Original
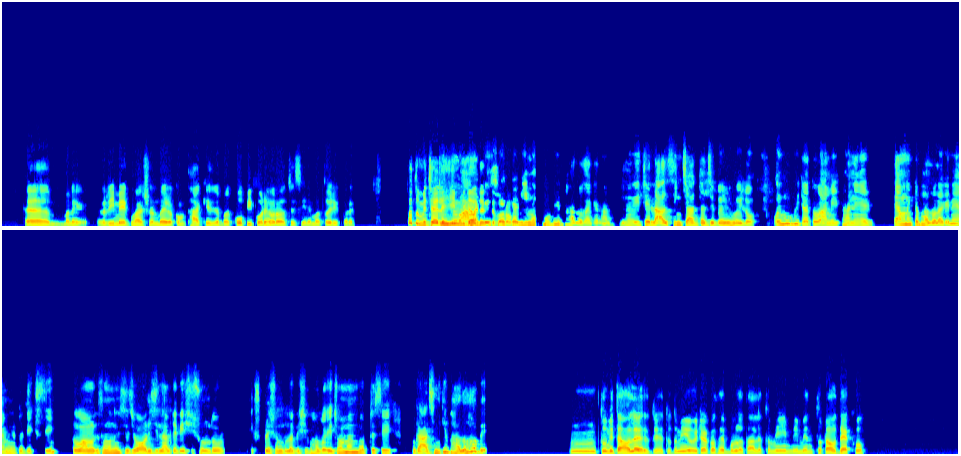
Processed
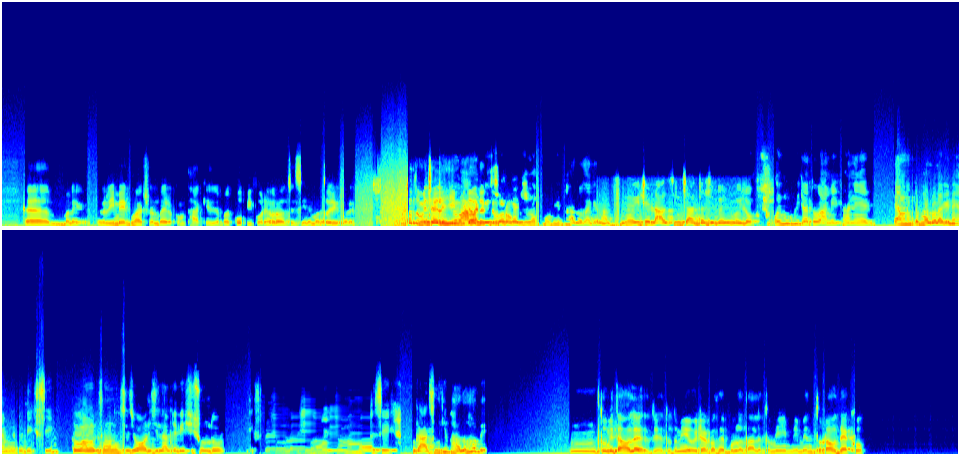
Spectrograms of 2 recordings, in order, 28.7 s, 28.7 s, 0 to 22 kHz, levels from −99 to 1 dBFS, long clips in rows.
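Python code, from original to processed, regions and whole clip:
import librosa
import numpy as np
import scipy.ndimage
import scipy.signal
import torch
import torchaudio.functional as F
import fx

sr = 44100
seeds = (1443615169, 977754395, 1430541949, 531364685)

y = fx.chain(x, sr, fx.peak_eq(hz=150.0, db=-11.5, octaves=0.79),
    fx.upward_expand(threshold_db=-49.0, expansion=2.5), at=(2.1, 4.05))
y = fx.chain(y, sr, fx.bandpass_edges(low_hz=220.0, high_hz=3600.0),
    fx.high_shelf(hz=2100.0, db=8.5),
    fx.sustainer(db_per_s=25.0), at=(4.84, 8.05))
y = fx.chain(y, sr, fx.law_mismatch(coded='mu'),
    fx.cheby1_lowpass(hz=4700.0, order=10),
    fx.band_squash(depth_pct=70), at=(8.92, 11.23))
y = fx.chain(y, sr, fx.level_steps(step_db=10),
    fx.leveller(passes=2), at=(13.42, 16.2))
y = fx.chain(y, sr, fx.steep_lowpass(hz=5700.0, slope=96),
    fx.comb_fb(f0_hz=150.0, decay_s=0.46, harmonics='all', damping=0.0, mix_pct=100), at=(18.24, 19.93))
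y = scipy.signal.sosfilt(scipy.signal.butter(2, 3100.0, 'lowpass', fs=sr, output='sos'), y)
y = fx.dynamic_eq(y, sr, hz=210.0, q=2.9, threshold_db=-47.0, ratio=4.0, max_db=-8)
y = fx.pre_swell(y, sr, db_per_s=26.0)
y = F.gain(torch.from_numpy(y), 2.5).numpy()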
